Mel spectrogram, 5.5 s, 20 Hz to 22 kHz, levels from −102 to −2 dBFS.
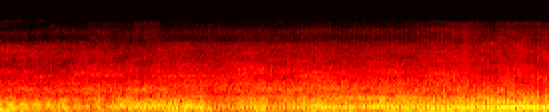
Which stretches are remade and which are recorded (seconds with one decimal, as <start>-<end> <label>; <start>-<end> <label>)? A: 0.0-0.9 recorded; 0.9-1.6 remade; 1.6-4.5 recorded; 4.5-5.5 remade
